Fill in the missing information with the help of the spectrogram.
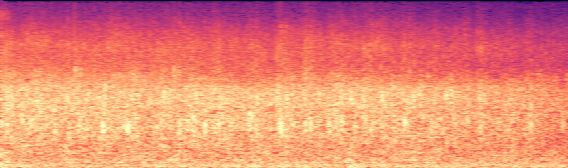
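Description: A crowd claps steadily and loudly for several seconds in applause for the Lord, a dense, continuous wash of hand claps with no voices standing out, tapering only slightly at the end.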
